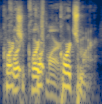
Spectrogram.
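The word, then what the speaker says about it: Kortchmar: Danny Kormachar. That's where this... Am I saying that right? – Korchmar. Yeah.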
